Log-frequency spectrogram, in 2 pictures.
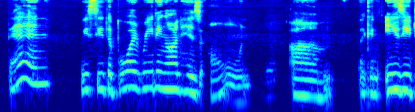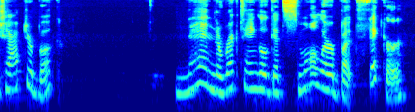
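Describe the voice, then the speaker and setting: A woman's voice: a little high, vocal fry, darkish tone, husky. A woman hosting a children's storytime, reading picture books aloud and chatting expressively and directly with young listeners. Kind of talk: children's read-aloud with casual chat.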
